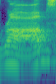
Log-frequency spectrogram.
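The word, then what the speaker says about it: raabs: But we also have a lot of these brassicas that are called, we call them robs, and usually I think that farmers typically spell that R-A-A-B.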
